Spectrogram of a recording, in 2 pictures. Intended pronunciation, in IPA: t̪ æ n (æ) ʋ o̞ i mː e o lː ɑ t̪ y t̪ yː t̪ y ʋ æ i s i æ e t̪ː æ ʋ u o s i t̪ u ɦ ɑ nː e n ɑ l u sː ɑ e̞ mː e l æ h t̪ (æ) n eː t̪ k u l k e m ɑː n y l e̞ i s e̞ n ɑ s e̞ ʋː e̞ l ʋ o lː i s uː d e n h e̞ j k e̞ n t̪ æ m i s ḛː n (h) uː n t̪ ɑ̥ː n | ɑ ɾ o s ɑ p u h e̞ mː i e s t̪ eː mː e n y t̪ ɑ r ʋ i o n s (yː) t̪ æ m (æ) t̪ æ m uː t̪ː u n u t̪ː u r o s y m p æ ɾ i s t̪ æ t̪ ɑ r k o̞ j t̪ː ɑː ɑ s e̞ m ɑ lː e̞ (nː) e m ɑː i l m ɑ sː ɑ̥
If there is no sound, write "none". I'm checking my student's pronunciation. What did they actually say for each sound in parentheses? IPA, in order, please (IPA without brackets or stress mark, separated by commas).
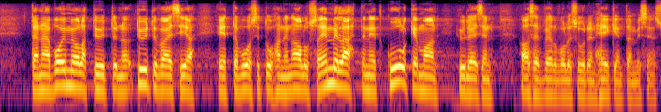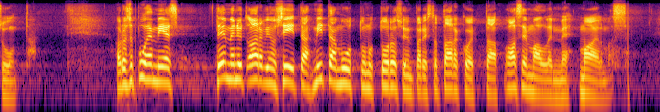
æː, e, s, iː, i, mː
